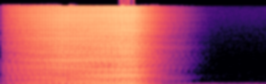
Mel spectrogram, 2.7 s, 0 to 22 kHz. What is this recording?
Electronic musquitos C1
This sample is part of the "K5005 multisample 18 Electronic mosquitoes"
sample pack. It is a multisample to import into your favorite sampler.
It is an experimental noisy sound of artificial mosquitoes. In the
sample pack there are 16 samples evenly spread across 5 octaves (C1
till C6). The note in the sample name (C, E or G#) does not indicate
the pitch of the sound. The sound was created with the K5005 ensemble
from the user library of Reaktor. After that normalizing and fades were applied within Cubase SX.
reaktor, noise, multisample, mosquitoes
